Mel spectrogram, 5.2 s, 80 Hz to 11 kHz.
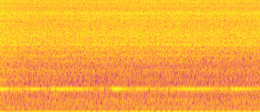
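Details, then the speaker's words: Chevy 5.3 V8 after full AFM delete and cam bearings, restart with no belt or accessories: steady low idle with even beat and faint whine, no ticking or knocking, good oil pressure; normal idle. "H sounds pretty good to me considering there's no belt no accessories nothing turning sweet think we got her y'all"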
